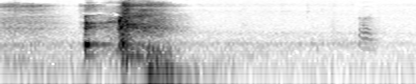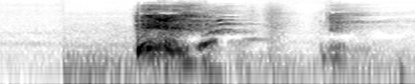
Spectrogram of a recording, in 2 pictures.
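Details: A person sneezing near their cat: two loud explosive human sneezes, each a sharp intake then forceful expulsion, with brief quiet between.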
